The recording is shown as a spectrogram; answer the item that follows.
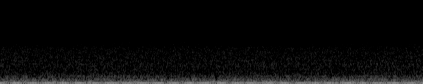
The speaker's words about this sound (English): I hear the little mini fan in the next room.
